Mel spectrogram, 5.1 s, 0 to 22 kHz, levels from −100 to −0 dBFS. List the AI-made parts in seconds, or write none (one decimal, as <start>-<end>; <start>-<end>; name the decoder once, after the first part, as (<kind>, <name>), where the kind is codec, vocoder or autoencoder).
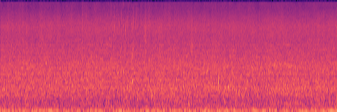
0.0-1.6 (autoencoder, DAC-VAE); 2.1-5.1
